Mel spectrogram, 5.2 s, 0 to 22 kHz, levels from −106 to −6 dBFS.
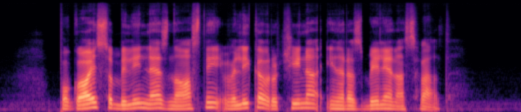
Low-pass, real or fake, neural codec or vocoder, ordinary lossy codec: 19.8 kHz; fake; codec, 44.1 kHz, 7.8 kbps, DAC; none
